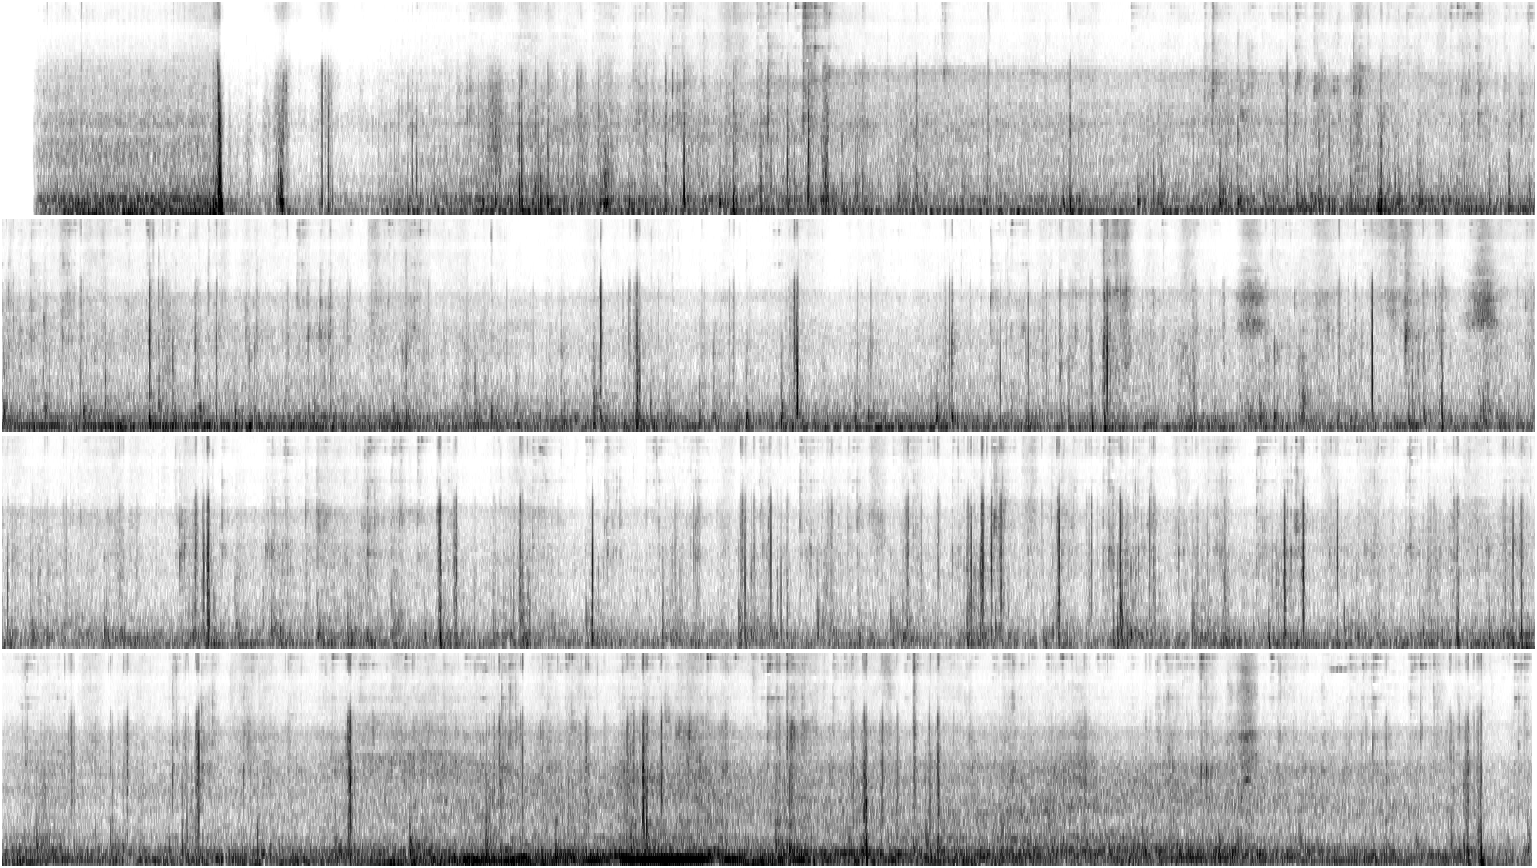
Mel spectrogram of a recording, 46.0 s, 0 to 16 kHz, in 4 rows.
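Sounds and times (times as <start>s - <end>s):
street traffic rumble: 0.2s - 45.9s
footsteps on brick paving: 0.3s - 45.9s.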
